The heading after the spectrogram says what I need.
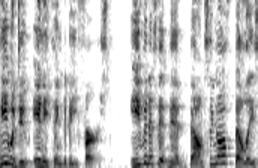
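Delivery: plain reading voice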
